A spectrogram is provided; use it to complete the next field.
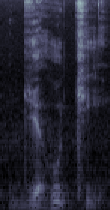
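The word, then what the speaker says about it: Tehuti: at the law of kehuki here is spelled t-e-h-u-t-i but you may see it also with a d at the beginning jehuti and I actually named my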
